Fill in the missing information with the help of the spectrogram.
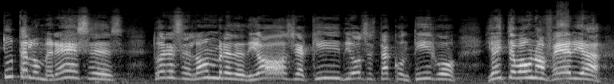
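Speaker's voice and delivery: high, loud coaxing; pleading insistence. Retold or imitated. Naaman urging Eliseo to accept a gift, high and loud. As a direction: press him to take the gift. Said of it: "le instaba Naamán que aceptara".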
